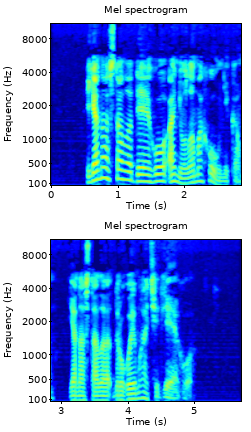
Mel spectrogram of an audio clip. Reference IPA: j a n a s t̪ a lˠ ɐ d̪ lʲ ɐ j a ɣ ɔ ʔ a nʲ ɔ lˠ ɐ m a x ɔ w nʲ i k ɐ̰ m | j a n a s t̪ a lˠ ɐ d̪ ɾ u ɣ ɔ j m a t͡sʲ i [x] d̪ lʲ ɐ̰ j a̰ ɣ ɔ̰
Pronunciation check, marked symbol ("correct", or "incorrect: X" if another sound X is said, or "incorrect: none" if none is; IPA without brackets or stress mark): incorrect: none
